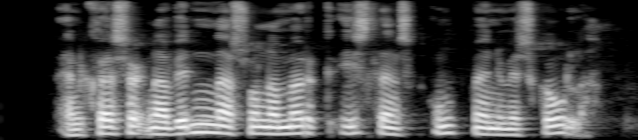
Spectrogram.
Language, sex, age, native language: Icelandic, male, 30-39, Icelandic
